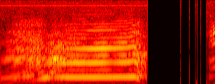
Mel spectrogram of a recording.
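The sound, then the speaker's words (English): A cow on a cow farm gives one long, loud moo that rises at the start, holds a steady low tone and then cuts off sharply. A few faint clicks follow, and another sound begins at the very end. “Today, we're taking you on scene to a cow farm, where we have cows, apparently.”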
